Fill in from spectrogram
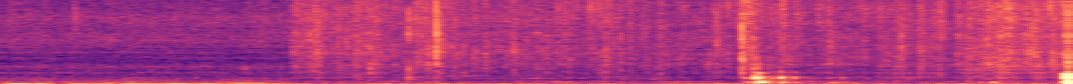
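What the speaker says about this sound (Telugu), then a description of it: "ఆనియన్స్ బాగా ఫ్రై అవ్వాలి" Onions frying in oil in a pan for a gasagasalu (poppy seed) curry, a steady low sizzle running throughout with a few brief stirring scrapes and clatters near the end.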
